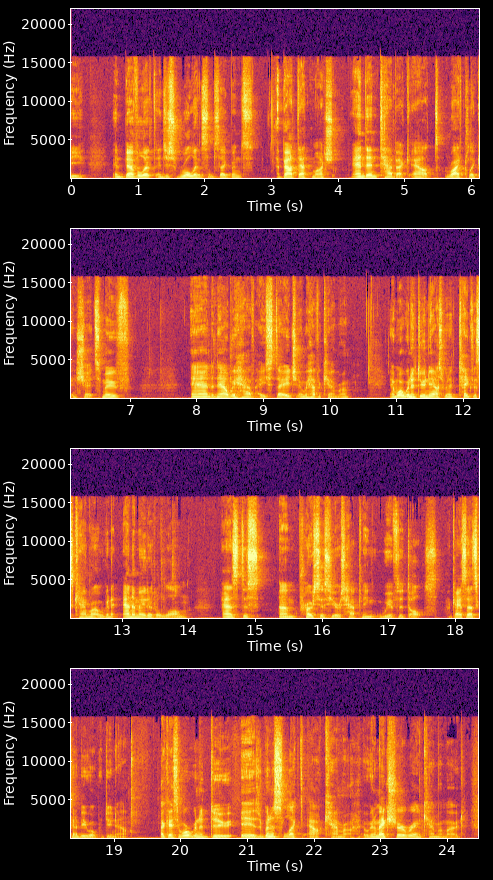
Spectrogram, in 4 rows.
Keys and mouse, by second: 4.6 Tab, 6.4-14.9 middle drag, 8.5 KP_0, 13.6 space, 14.6 space, 14.9-21.6 drag, 19.7 ctrl+s, 20.4-24.4 middle drag, 20.4-21.6 right drag, 23.5 KP_0.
